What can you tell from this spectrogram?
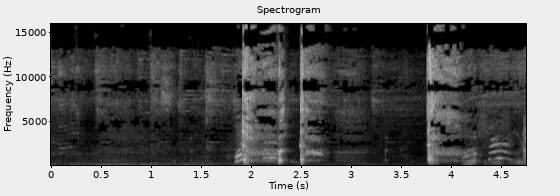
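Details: Heavily pregnant woman with a cough she says brought on blood spotting and stiff abdominal cramps, before going to a health centre: three or four sharp, harsh cough bursts in quick succession in a quiet room.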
